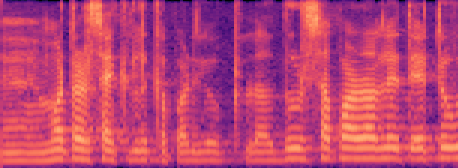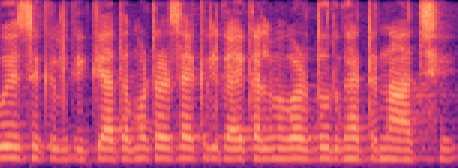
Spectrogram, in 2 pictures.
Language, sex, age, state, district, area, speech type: Maithili, female, 60+, Bihar, Madhubani, urban, spontaneous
